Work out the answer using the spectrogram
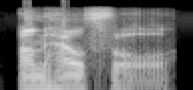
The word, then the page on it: unhealthful: British English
